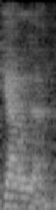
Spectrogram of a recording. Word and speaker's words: gyaldem: two words, mandem and gyaldem, which are used as plurals of man and go. They both come from Jamaican Creole, these two words, mandem, and also give it the correct Creole pronunciation, gyaldem.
